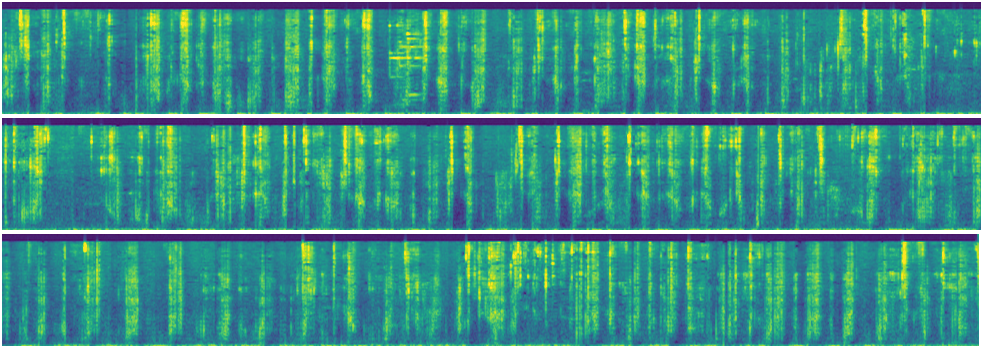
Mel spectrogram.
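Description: Close-miked mukbang chewing: a person biting and chewing crunchy, chili-coated food in a dense, unbroken run of wet crunches and crackles.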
